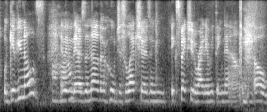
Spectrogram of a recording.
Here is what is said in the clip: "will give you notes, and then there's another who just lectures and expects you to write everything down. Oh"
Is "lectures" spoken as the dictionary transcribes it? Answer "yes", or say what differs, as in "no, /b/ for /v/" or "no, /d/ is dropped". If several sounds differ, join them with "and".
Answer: yes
